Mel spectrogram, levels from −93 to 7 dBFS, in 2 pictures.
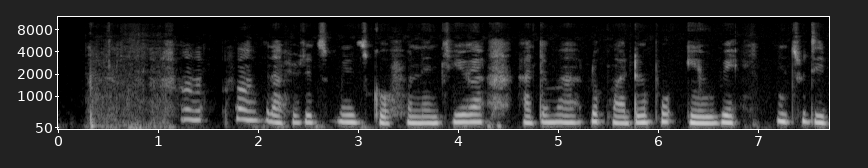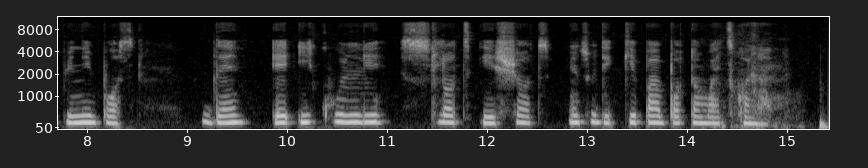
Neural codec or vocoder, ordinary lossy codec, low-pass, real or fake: vocoder, 22.05 kHz, 80 mel bands, Vocos; none; 9.9 kHz; fake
